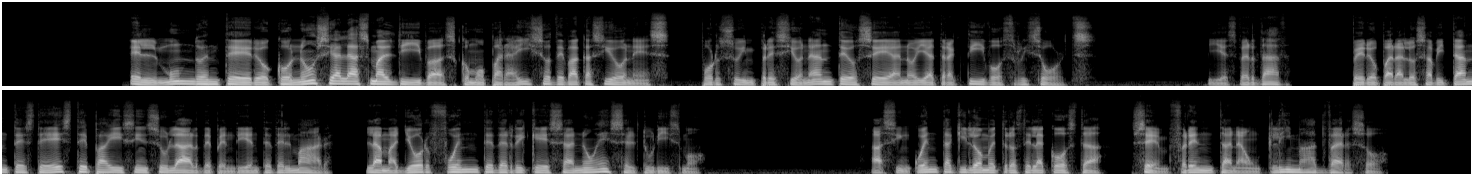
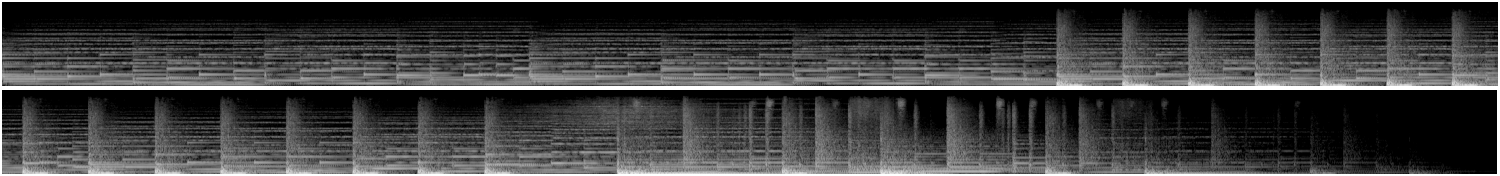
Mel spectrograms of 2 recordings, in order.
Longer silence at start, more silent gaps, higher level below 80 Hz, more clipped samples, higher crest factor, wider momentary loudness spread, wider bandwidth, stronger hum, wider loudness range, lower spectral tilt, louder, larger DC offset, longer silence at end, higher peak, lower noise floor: first, 1.3 s vs 0 s; neither; second, -38 dBFS vs -20 dBFS; neither; about the same, 18 dB vs 18 dB; about the same, 11 LU vs 10 LU; second, 12 kHz vs 15 kHz; neither; about the same, 9 LU vs 9 LU; about the same, -6.5 dB/octave vs -5.5 dB/octave; about the same, -21 LUFS vs -22 LUFS; neither; second, 0.9 s vs 1.6 s; about the same, -2 dBFS vs -2 dBFS; first, -88 dBFS vs -66 dBFS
